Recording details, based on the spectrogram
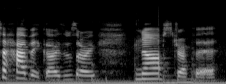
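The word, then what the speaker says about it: Knabstrupper: habit guys i'm sorry nabstrapper this k is silent right let's have a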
